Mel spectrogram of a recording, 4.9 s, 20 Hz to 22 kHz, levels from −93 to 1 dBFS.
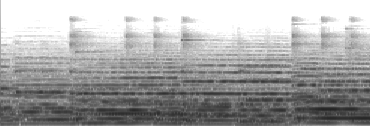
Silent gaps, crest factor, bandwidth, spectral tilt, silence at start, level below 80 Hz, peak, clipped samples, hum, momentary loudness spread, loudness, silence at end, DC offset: none; 14 dB; 12.5 kHz; -7.5 dB/octave; 0 s; -52 dBFS; -2 dBFS; under 0.1%; none; 6 LU; -17 LUFS; 0 s; under 0.1%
